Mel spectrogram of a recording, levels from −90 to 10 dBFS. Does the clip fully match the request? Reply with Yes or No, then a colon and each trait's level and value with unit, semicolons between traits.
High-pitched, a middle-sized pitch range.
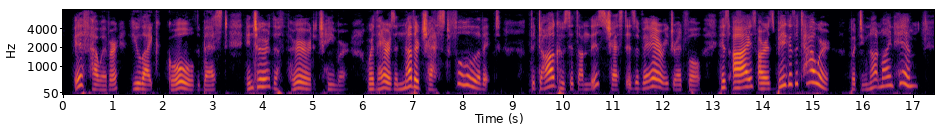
No: high, 205 Hz; wide, 7.3 semitones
